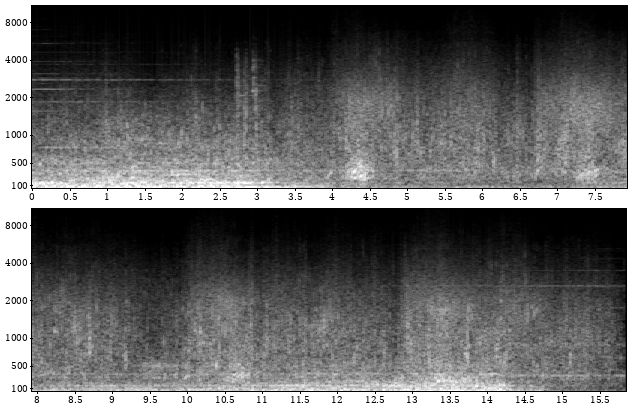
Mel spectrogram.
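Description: A deep underwater rumble drones steadily, then fades away.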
